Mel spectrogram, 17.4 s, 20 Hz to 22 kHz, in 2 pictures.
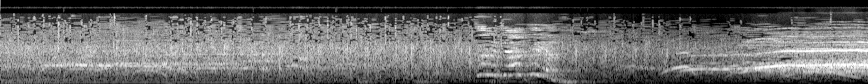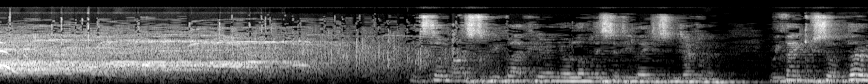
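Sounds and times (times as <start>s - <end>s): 
crowd cheers and whistles: 0.0s - 4.0s, 4.9s - 12.8s
loud sustained applause from a large crowd: 0.0s - 13.6s
speech: 13.0s - 17.3s.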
